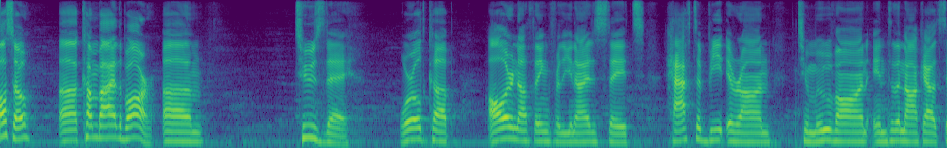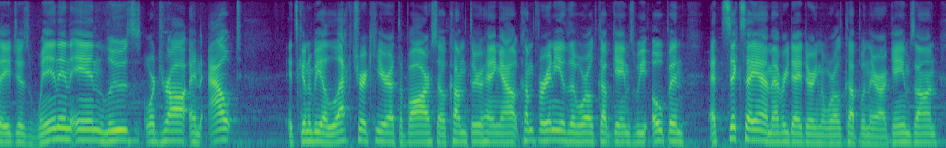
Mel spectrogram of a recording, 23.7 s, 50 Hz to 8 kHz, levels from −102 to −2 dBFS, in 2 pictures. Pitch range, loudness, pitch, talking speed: 130-150 Hz, -24 LUFS, 135 Hz, 190 wpm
